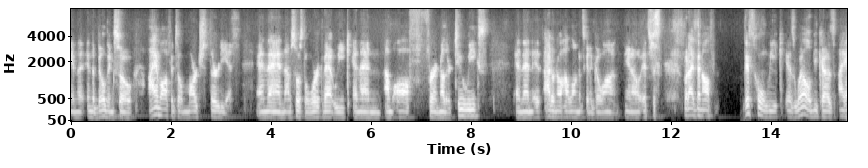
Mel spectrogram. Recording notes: Please note this podcast was recorded over Skype.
